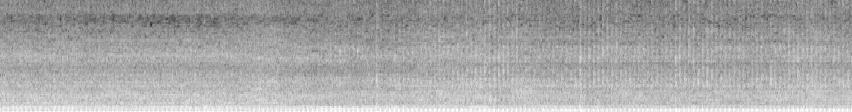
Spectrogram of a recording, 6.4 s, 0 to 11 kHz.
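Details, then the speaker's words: Husqvarna ST 124 snowblower, 212 cc single-cylinder engine, also surging: runs steadily with occasional sharp pops; owner suspects a factory-lean fuel setting and Torch spark plugs, unconfirmed. "You can still hear the popping noise. When I first purchased this Husqavarna snowblower at factory, they make these really lean when burning fuel."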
